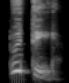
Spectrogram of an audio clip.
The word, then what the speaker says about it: boetie: Boetie. Let me show you how to pronounce it.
